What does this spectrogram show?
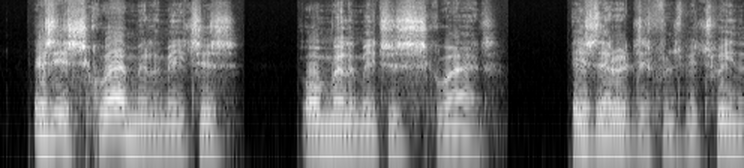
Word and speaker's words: square millimeters: A question that often pops up: is it square millimeters or millimeters squared? Is there a difference between them? For conductor CSA, we pronounce it square millimeters.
